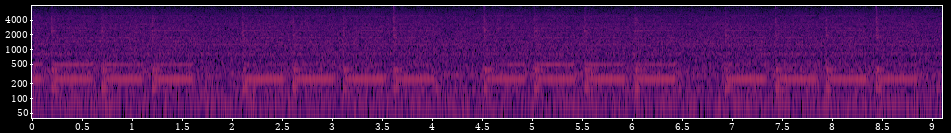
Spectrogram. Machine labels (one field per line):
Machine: slide rail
